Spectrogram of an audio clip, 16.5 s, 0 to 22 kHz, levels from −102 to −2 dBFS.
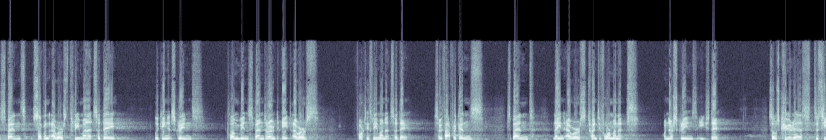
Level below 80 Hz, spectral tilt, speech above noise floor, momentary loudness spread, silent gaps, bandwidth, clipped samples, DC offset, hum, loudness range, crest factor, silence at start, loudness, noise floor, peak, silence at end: -60 dBFS; -3 dB/octave; 36 dB; 12 LU; none; 16.5 kHz; under 0.1%; under 0.1%; none; 2 LU; 14 dB; 0 s; -12 LUFS; -48 dBFS; 0 dBFS; 0 s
